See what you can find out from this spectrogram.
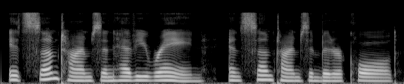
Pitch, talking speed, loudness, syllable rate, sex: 180 Hz, 150 wpm, -18 LUFS, 5.0 syllables/s, female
